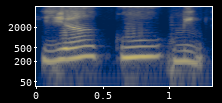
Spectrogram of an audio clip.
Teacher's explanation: کاف کی دمہ کو الحمدللہ پورا آپ کا جو لپ کا سرکل ہے وہ بالکل راؤنڈ ہونا چاہیے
